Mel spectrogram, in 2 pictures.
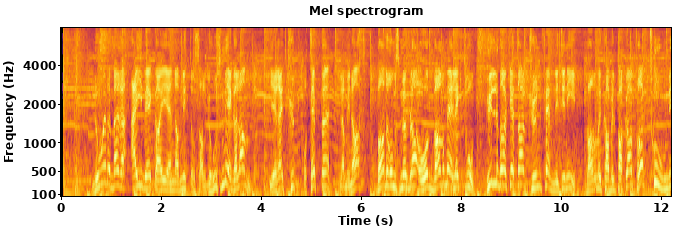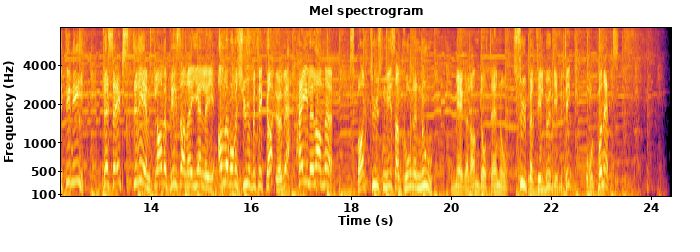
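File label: Norwegian hard sell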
